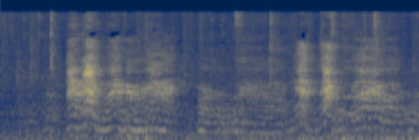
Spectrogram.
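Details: Toy poodle puppy at a breeder gives two short, high, tonal whines with stacked overtones, one lasting nearly a second early on and a shorter one about two seconds later, over a low steady indoor rumble.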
